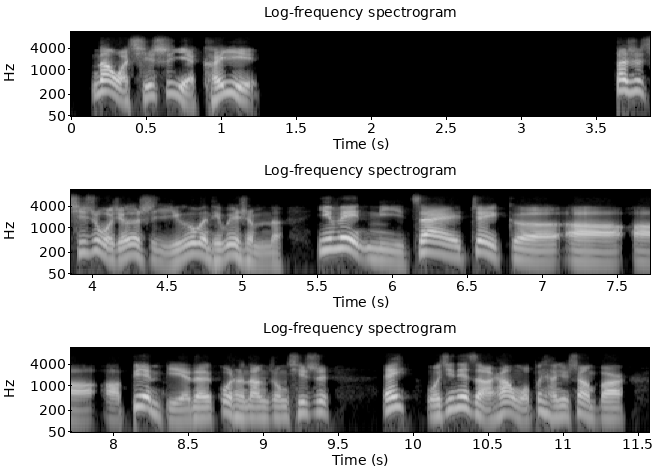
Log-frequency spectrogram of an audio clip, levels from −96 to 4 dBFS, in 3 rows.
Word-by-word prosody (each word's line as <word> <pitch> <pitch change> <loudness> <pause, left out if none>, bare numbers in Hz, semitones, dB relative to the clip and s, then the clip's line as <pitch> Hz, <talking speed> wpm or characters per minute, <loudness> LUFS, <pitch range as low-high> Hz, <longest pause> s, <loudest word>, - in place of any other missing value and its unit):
那 - - +7
我 - - +3
其 350 - -4
实 220 - -3
也 430 +8 +1
可 - - +1
以 370 +4 0 2.4
但 255 0 +6
是 250 - -3
其 200 -2 -6
实 220 - -4
我 - - 0
觉 - - -2
得 165 - 0
是 120 -5 -12
一 100 +4 -7
个 180 - -2
问 - - 0
题， 120 - -5
为 165 - -2
什 115 -6 -6
么 95 - -13
呢？ 95 0 -8 0.2
因 235 +3 +1
为 265 - +8
你 120 -5 -9
在 185 - +4
这 165 +4 +1
个， 115 -5 0
啊， 105 -3 +3
啊， 105 -2 0
啊， - - -2
辨 250 -5 +2
别 110 -5 -4
的 120 0 +1
过 - - -3
程 130 - -3
当 125 -1 0
中， 125 +1 -7
其 150 +7 -5
实 175 -1 -6 0.3
诶， 240 -1 +3
我 135 - -4
今 215 - -4
天 245 - +4
早 - - +2
上 170 0 +2
我 - - -5
不 195 - -9
想 150 - -5
去 135 - -5
上 125 - -1
班 120 0 +3
儿。 115 - -2
135 Hz, 280 characters per minute, -23 LUFS, -, 2.4 s, 为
